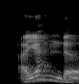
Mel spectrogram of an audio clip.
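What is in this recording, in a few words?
"ayahanda", Malay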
